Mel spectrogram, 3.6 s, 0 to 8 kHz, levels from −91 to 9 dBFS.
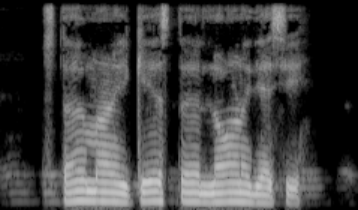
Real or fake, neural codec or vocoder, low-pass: real; none; 7.2 kHz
